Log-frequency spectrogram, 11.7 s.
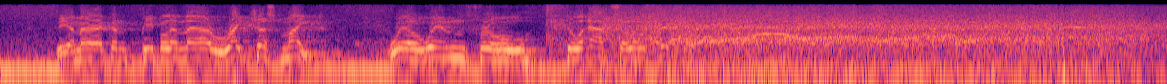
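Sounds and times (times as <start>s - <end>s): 
speech: 0.6s - 7.3s
applause from a joint session of Congress: 5.5s - 11.6s.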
